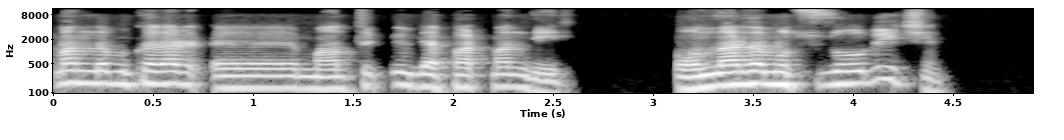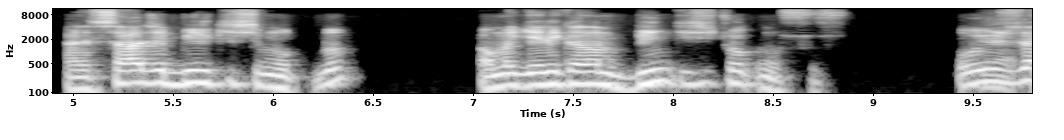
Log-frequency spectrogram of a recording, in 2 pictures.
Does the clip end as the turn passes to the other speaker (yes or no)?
no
